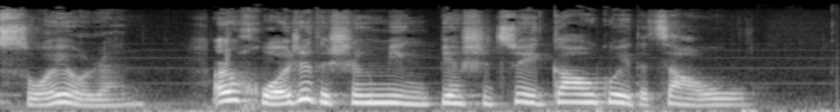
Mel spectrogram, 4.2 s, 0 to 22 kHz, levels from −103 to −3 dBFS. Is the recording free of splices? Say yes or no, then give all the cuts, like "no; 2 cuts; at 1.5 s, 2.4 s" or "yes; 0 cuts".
no; 1 cut; at 1.0 s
